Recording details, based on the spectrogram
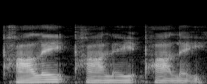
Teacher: You'll notice that the E and the R sound is an A sound.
